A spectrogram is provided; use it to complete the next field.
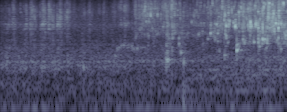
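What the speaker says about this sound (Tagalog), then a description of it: "Toothbrush na lang muna ako." A toothbrush scrubs teeth in a bathroom with a tap running, the wet brushing strokes growing louder and busier toward the end, no voices.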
